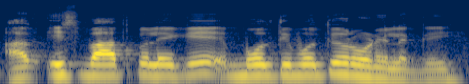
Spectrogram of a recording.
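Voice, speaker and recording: Male guest, casual rambling storyteller, a bit high-pitched. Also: fairly quick, a little mellow. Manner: rambling, conversational, often says "bhai" and "na".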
